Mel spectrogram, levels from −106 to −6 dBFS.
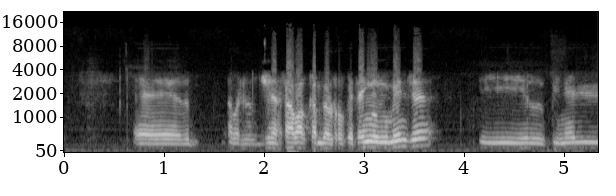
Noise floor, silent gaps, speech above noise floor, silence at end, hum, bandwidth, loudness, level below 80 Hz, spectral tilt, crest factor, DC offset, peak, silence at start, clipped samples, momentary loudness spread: -66 dBFS; none; 33 dB; 0 s; none; 12 kHz; -34 LUFS; -70 dBFS; -5 dB/octave; 16 dB; under 0.1%; -18 dBFS; 0.7 s; under 0.1%; 14 LU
